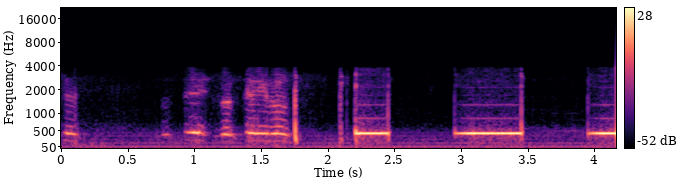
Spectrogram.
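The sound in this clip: A busy tone on a listener's call to a radio station that has just dropped. Garbled line noise and short broken tones give way to a steady, evenly spaced beeping, three loud pulses with the last one cut off.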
